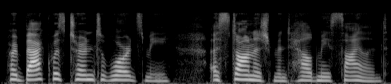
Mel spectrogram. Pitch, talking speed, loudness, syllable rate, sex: 190 Hz, 155 wpm, -21 LUFS, 4.8 syllables/s, female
